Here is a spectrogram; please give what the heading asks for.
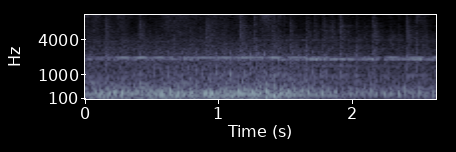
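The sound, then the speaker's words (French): A helicopter arriving at a flood rescue scene where children were swept away by a river, its rotor giving a loud, steady rapid thudding under a constant whine throughout, with no voices. “À 16h30, un premier hélicoptère arrive sur les lieux.”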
